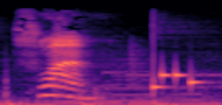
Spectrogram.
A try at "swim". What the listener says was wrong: You gotta say the W.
